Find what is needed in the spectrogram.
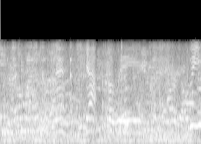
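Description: A toddler girl singing a song in a small, high voice, holding some notes for a moment.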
